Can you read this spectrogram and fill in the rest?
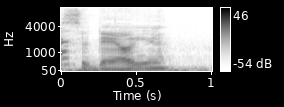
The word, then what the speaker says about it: Sedalia: So, but I think they pronounced it Sedalia? – Sedalia. – Start with an S, Sedalia? – That's right.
